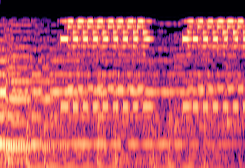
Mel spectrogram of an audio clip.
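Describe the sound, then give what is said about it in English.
In a story scene at Chuck's apartment, Clint's cell phone rings with a call from Heidi while he talks with Dara; the ringtone plays steadily for about three seconds, a bright, tonal electronic ring with a repeating pattern and no voices over it. “story begins at Chuck's apartment, where Clint is talking with Dara when his cell phone rings.”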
